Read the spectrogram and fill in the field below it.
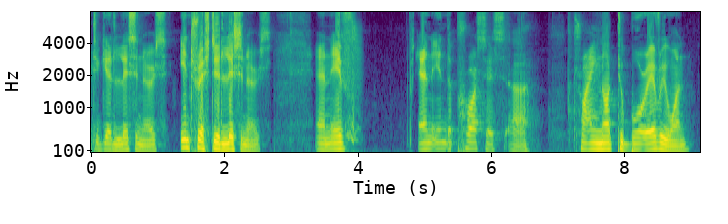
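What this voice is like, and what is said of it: Foreign accent in English. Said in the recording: “my English is not that good ... I'm a foreigner and I do have an accent”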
